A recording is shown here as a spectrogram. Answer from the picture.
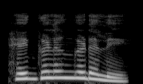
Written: ಹೆಗ್ಗಳ್ಳಂಗಡಲೆ

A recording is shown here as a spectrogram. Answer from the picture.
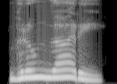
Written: ಭೃಂಗಾರಿ

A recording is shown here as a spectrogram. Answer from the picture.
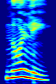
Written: ನೊಳ್ಳಿ

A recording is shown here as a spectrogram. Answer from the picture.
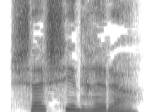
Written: ಶಶಿಧರ

